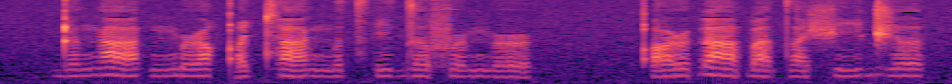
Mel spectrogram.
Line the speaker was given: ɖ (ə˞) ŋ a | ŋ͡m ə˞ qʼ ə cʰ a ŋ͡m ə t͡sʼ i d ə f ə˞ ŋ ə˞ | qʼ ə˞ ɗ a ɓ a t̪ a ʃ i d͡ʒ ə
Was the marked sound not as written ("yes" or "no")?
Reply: yes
